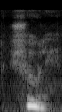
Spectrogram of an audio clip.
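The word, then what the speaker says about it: Schule: Şule okul demek. E neden burada ş diye okudunuz? S var. E var. SCH kelimesi yan yana geldiğinde harfleri şey olarak okunuyor.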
